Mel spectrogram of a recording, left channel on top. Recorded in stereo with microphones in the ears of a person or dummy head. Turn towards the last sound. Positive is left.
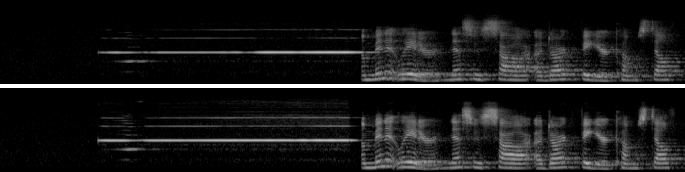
turn(degrees=-25)  # may be behind; listen again after turning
